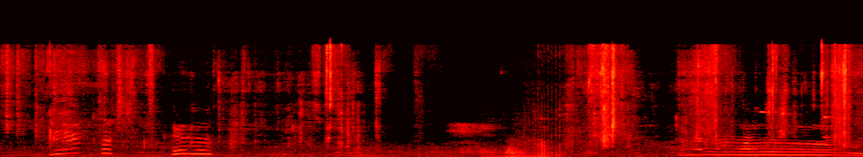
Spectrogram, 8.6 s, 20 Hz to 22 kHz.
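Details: An angry domestic cat at home in Ljubljana on 4 July 2024 hisses and bristles. It gives two short, arched wailing mews, a brief noisy hiss, then a long, drawn-out moaning yowl.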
